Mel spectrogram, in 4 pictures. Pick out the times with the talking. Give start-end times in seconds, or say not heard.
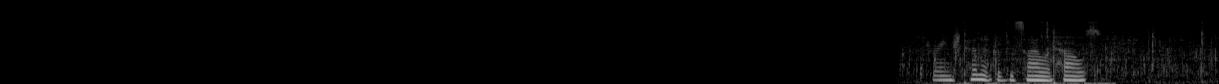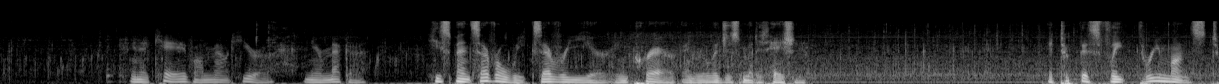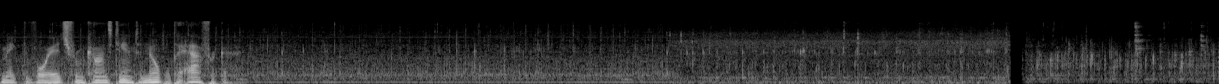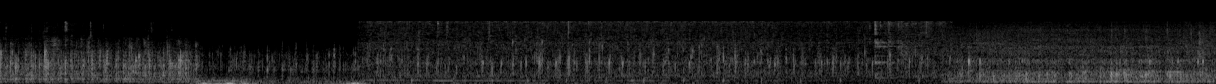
9.3-11.2, 13.4-20.2, 22.6-26.8.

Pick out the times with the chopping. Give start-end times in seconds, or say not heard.
not heard.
